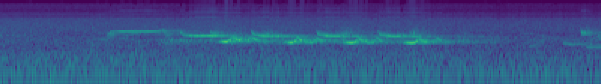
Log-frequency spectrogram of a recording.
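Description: A bird whistling a string of slurred notes, high falling notes alternating with lower ones about twice a second, for a few seconds, over a faint steady hiss.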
